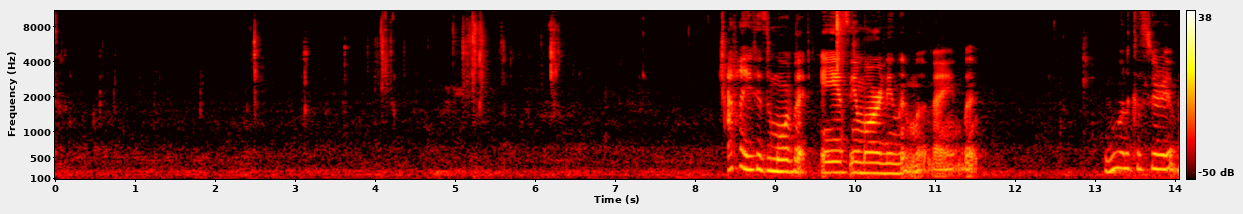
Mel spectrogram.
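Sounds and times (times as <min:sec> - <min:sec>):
faint chewing: 0:00.0 - 0:08.4.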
